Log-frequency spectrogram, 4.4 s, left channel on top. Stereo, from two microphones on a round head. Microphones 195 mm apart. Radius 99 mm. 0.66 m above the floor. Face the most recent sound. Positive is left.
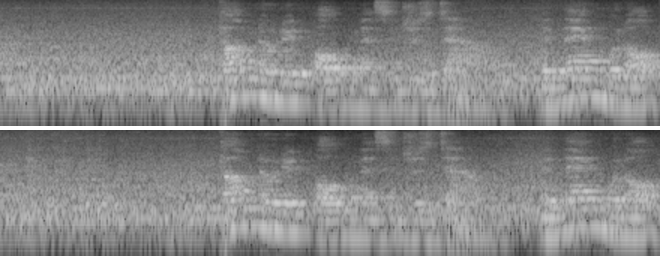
turn(degrees=20)  # may be behind; listen again after turning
